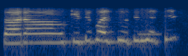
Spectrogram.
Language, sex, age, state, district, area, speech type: Marathi, female, 18-30, Maharashtra, Amravati, urban, conversation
